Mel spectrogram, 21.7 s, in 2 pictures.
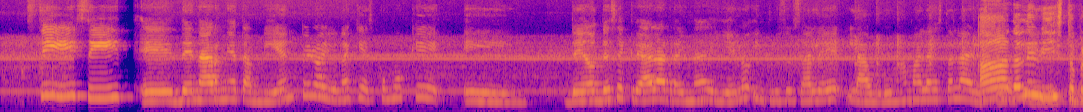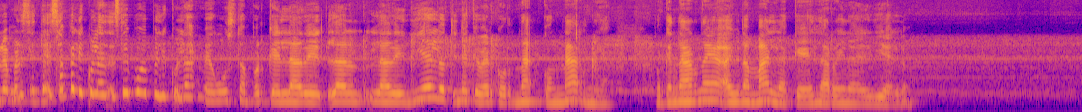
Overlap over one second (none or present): present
